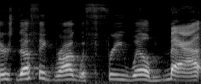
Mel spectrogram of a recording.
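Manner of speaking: mock-aggressive, put-on aggressive tone. Recounting an argument between two people, mock-aggressive retort. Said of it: "He says it in like a super aggressive tone".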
